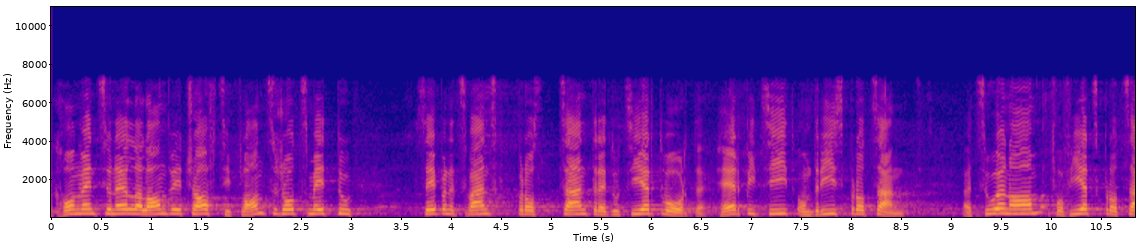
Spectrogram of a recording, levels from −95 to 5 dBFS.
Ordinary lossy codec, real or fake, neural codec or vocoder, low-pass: none; real; none; 7.2 kHz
